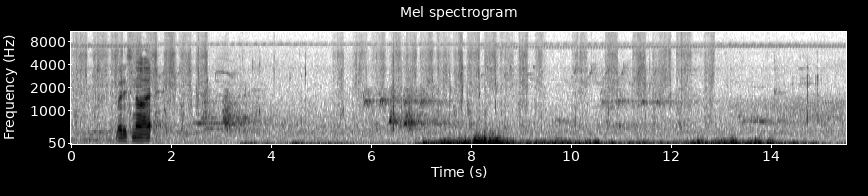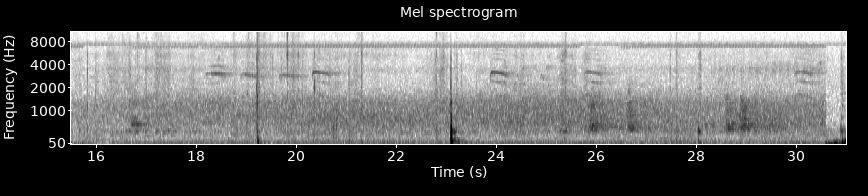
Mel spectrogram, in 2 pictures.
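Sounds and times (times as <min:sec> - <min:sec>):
post knocking into hole: 0:23.1 - 0:23.3
wooden post bumping: 0:23.1 - 0:23.4.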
